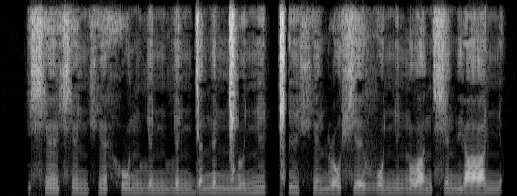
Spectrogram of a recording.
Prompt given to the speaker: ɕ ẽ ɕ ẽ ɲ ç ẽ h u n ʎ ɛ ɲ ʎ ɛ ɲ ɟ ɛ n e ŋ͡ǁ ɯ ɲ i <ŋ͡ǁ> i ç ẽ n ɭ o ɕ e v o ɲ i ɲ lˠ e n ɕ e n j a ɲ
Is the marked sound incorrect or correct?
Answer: incorrect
